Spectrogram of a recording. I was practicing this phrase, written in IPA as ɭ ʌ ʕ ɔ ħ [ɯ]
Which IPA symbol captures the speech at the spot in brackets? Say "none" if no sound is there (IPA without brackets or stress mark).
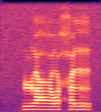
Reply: ə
